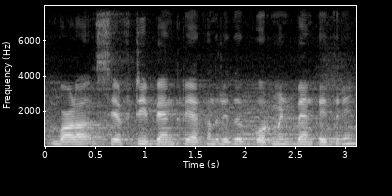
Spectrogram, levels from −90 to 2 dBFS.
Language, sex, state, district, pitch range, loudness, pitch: Kannada, male, Karnataka, Belgaum, 130-140 Hz, -17 LUFS, 135 Hz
